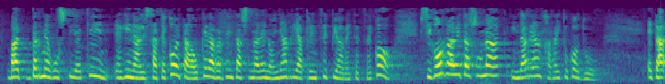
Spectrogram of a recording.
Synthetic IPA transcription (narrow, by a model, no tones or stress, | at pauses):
bat̪be̞ɾme̞ɣ̞ust̪ie̞kine̞ɣinalisat̪e̞ko̞e̞t̪aːwke̞ɾaβ̞e̞ɾðint̪asunaɾe̞no̞ɲariapɾint͡sipioaβe̞t̪e̞t͡se̞ko̞siɣ̞o̞ɾɣaβ̞e̞t̪asunakind̪are̞anʝarajt̪uko̞d̪u | e̞t̪a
